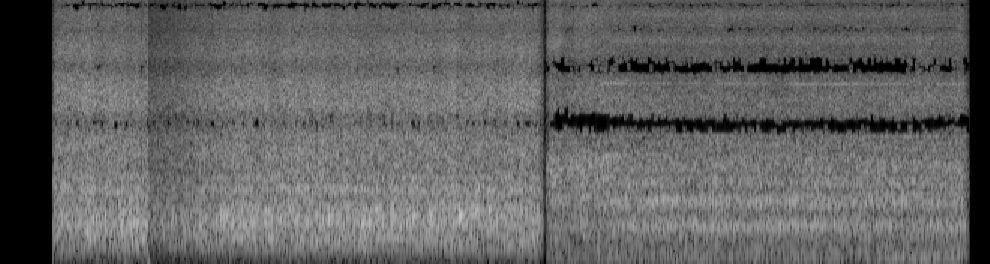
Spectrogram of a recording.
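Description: Diamond floor grinder running on a concrete slab: a loud, steady grinding noise that starts abruptly about a second in. About seven seconds in it cuts to a slightly different steady machine noise, which stops abruptly near the end.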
